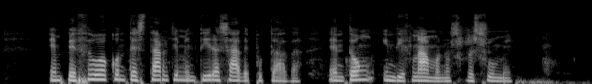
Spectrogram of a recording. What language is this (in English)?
Galician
